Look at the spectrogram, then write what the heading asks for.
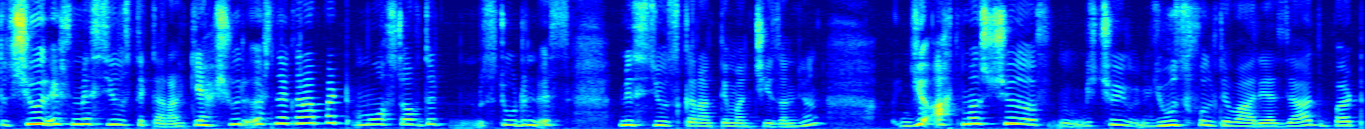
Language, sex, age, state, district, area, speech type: Kashmiri, female, 30-45, Jammu and Kashmir, Srinagar, urban, spontaneous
